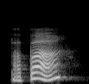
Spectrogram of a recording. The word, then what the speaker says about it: papá: veamos las siguientes palabras papa lleva el acento en la primera sílaba en cambio papá lleva el acento en la segunda sílaba la primera palabra papa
